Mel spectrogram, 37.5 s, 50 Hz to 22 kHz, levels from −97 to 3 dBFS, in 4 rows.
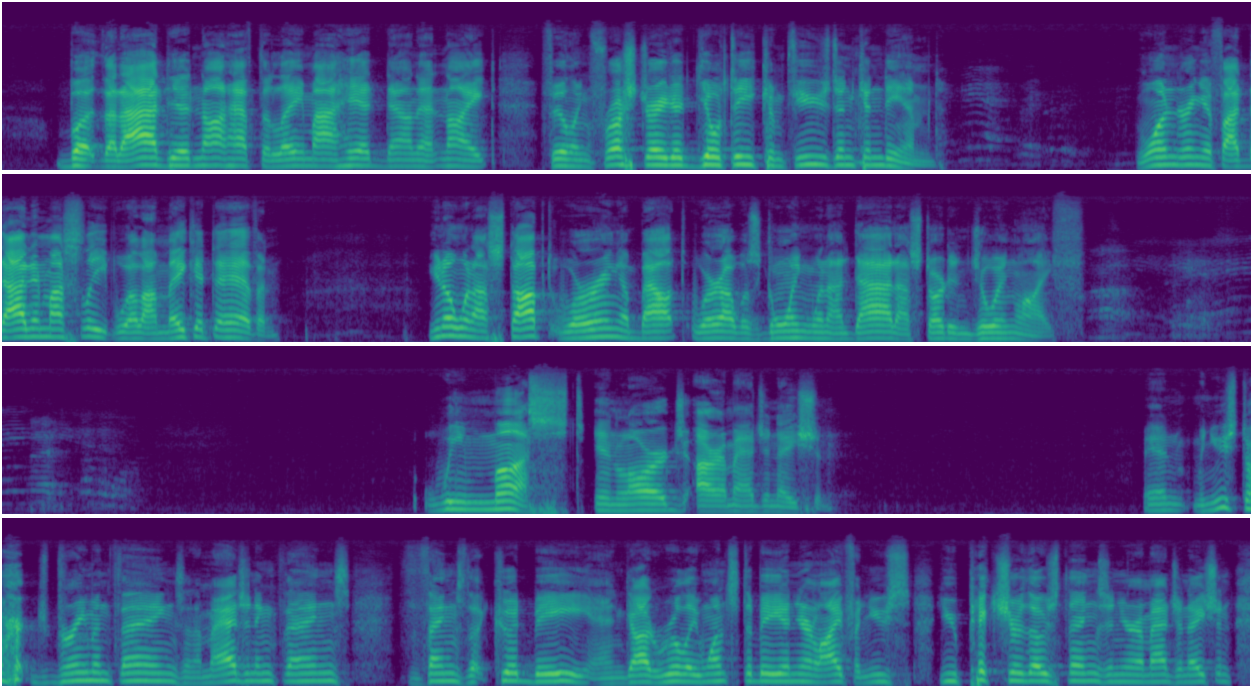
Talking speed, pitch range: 140 wpm, 150-180 Hz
